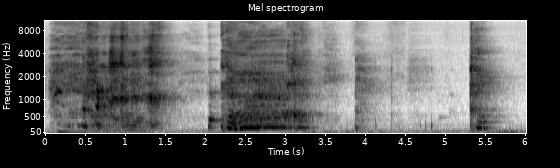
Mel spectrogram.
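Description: A teenage boy coughing hard in two long fits, then a short one near the end, his throat burned by a taste of hot sauce.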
